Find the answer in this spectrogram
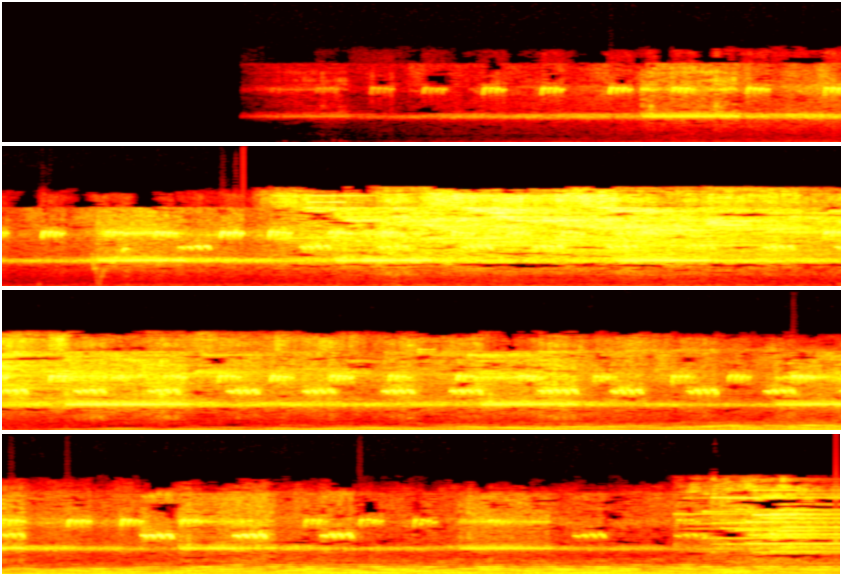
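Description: Insects chirping in a high, rapidly pulsing pattern, fading in after about a second and a half. About halfway in, slow ambient music with long sustained low tones comes in beneath the chirping.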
